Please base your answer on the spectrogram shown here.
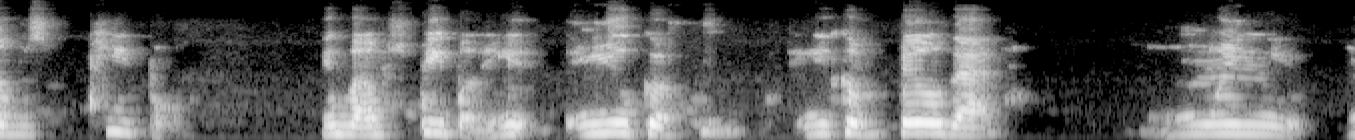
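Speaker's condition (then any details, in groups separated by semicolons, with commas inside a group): Cerebral palsy; uses a wheelchair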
